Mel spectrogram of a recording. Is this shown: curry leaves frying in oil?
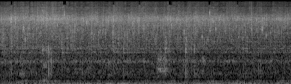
yes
